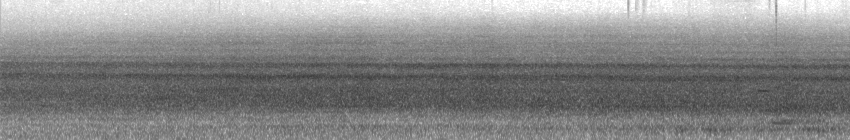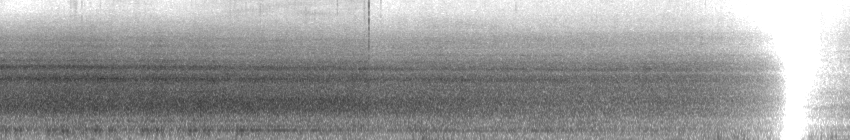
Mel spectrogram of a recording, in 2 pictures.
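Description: A long passenger train running past on the rails: a steady rushing rolling noise with a high ringing band in it, fading over the last few seconds and then cutting off.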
